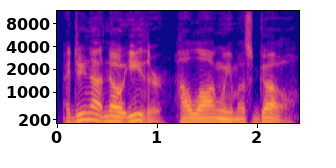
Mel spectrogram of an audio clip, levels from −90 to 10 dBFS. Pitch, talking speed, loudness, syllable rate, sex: 120 Hz, 250 wpm, -15 LUFS, 5.0 syllables/s, male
